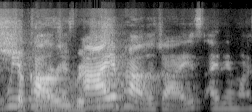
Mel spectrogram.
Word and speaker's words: Sha'Carri: Show this morning and Hoda kept saying her name wrong I was like what is holder saying she was like shikari I was like it's shikari she was saying it like all crazy but it's shikari I apologize I didn't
